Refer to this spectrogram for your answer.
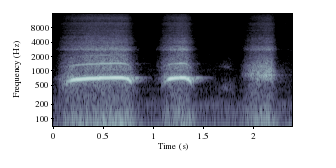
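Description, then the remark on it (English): A hand whistle blown through cupped hands sounds three times: two breathy, hollow hoots with a steady pitch, the first longer, then a quieter burst that is mostly rushing air. No talking. “Yeah, so for the listener, it's just my hands making a whistle noise, which people can like play.”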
